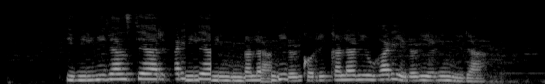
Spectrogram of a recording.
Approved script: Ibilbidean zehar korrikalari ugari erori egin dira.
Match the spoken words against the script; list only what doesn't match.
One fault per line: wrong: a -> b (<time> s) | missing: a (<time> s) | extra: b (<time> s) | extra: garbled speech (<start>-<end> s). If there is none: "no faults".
extra: garbled speech (1.7-3.0 s)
